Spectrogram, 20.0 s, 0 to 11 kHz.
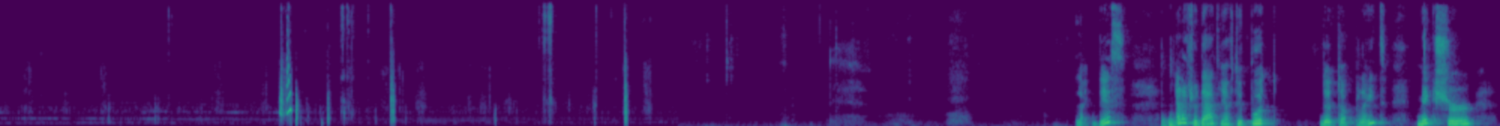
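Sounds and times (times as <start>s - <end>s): brief squeak: 3.7s - 4.1s.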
